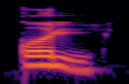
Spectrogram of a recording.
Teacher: سب سے پہلے لفظ قل کو کل پڑھا جاتا ہے جو کہ درست نہیں ہے، اور درست ادائیگی قل ہے، کاف کو موٹا کر کے ادا کرنا ہے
